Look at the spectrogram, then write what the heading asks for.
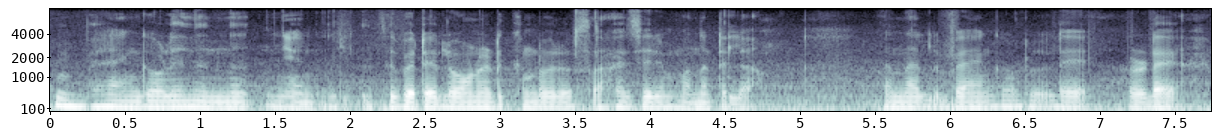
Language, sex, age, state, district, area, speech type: Malayalam, male, 18-30, Kerala, Palakkad, rural, spontaneous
